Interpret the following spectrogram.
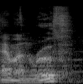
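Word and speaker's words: Amon Rûdh: but because the dh because of the way dh is pronounced in tolkien's works i believe it's pronounced emma and ruth something like that either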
